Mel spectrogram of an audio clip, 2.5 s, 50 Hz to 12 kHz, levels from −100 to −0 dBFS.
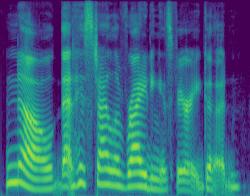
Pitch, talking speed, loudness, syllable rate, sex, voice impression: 210 Hz, 215 wpm, -19 LUFS, 5.3 syllables/s, female, very feminine, very adult-like, thin, tensed, powerful, slightly bright, slightly soft, very clear, very fluent, very cool, very intellectual, very refreshing, sincere, slightly calm, very friendly, very reassuring, unique, elegant, wild, sweet, lively, kind, slightly intense, slightly light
